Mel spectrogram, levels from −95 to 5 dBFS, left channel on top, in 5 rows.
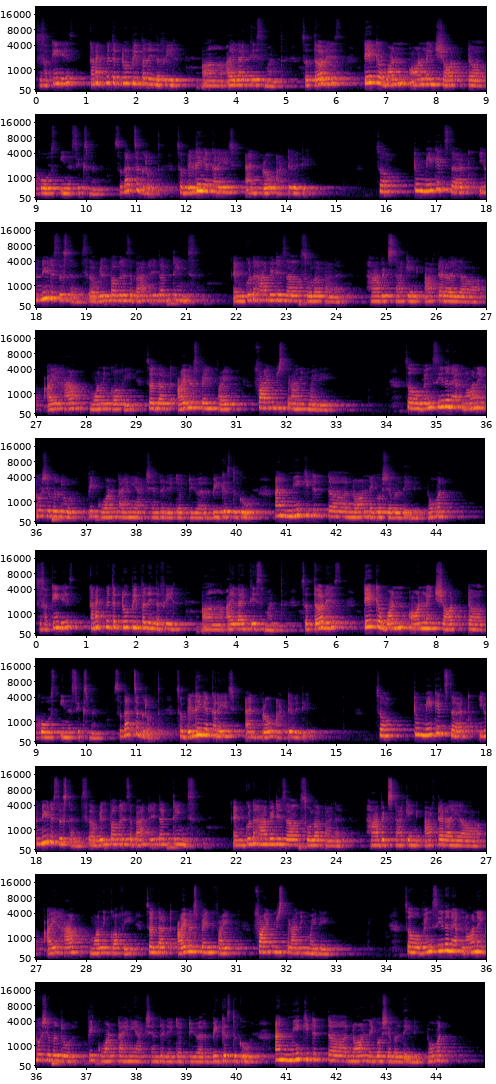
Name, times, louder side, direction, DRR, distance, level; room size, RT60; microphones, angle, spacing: voice 1, 0.0-0.7 1.1-2.9 3.3-4.8 5.4-6.0 6.6-10.3 10.7-11.4 11.9-14.4 15.9-16.1 16.6-17.6 17.9-21.1 21.9-24.2 24.6-26.9 27.2-27.8 28.1-28.9 29.3-30.9 31.4-32.9 34.4-36.8 37.1-40.4 40.8-44.1, right 1 dB, 30° right, 6 dB, 0.8 m, -30 dB
11.5 x 7.4 x 3.2 m, 1.2 s
head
